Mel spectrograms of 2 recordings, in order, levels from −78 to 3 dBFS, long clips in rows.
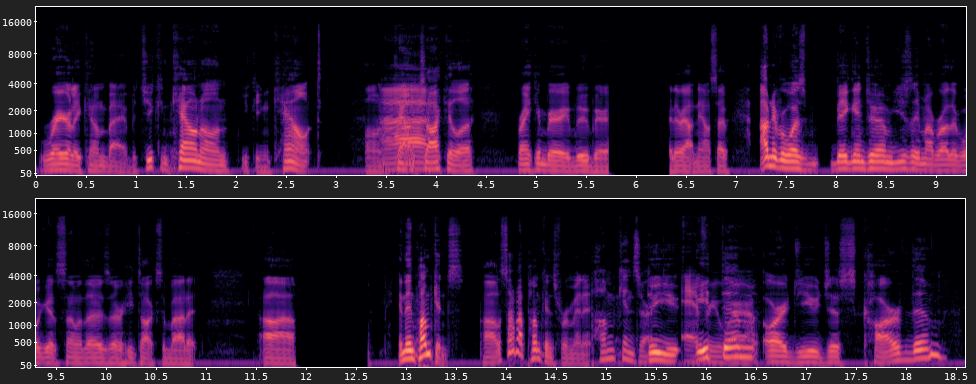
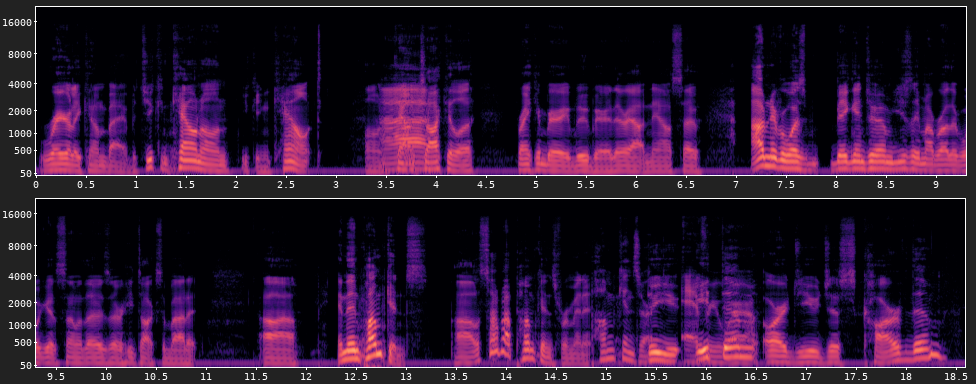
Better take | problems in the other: second | audio freezing; at 5.5 s for 0.5 s and at 12 s for 0.5 s

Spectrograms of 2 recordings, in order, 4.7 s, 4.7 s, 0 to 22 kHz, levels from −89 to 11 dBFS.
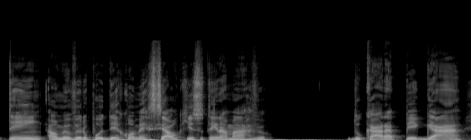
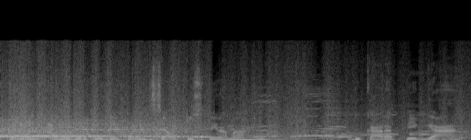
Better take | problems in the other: first | crowd noise; very loud; throughout; 3 dB above the speech

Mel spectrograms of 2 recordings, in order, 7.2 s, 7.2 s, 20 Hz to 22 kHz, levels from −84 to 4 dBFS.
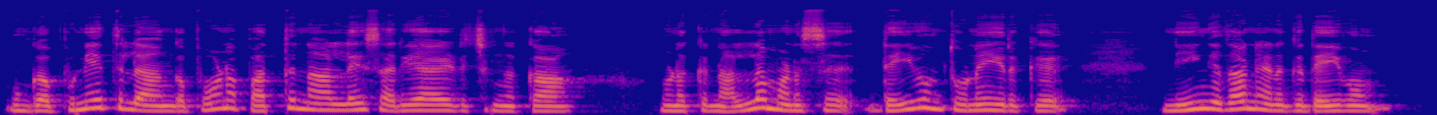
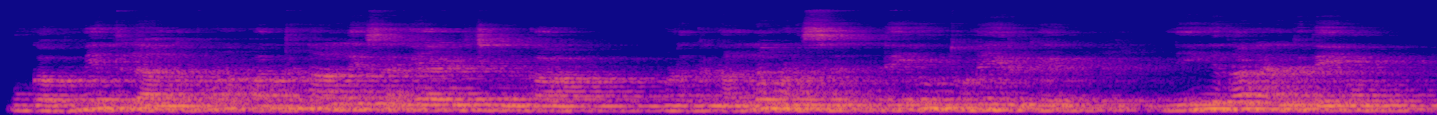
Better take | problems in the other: first | room echo; strong; dies away in 2.2 s // off-mic speech; far

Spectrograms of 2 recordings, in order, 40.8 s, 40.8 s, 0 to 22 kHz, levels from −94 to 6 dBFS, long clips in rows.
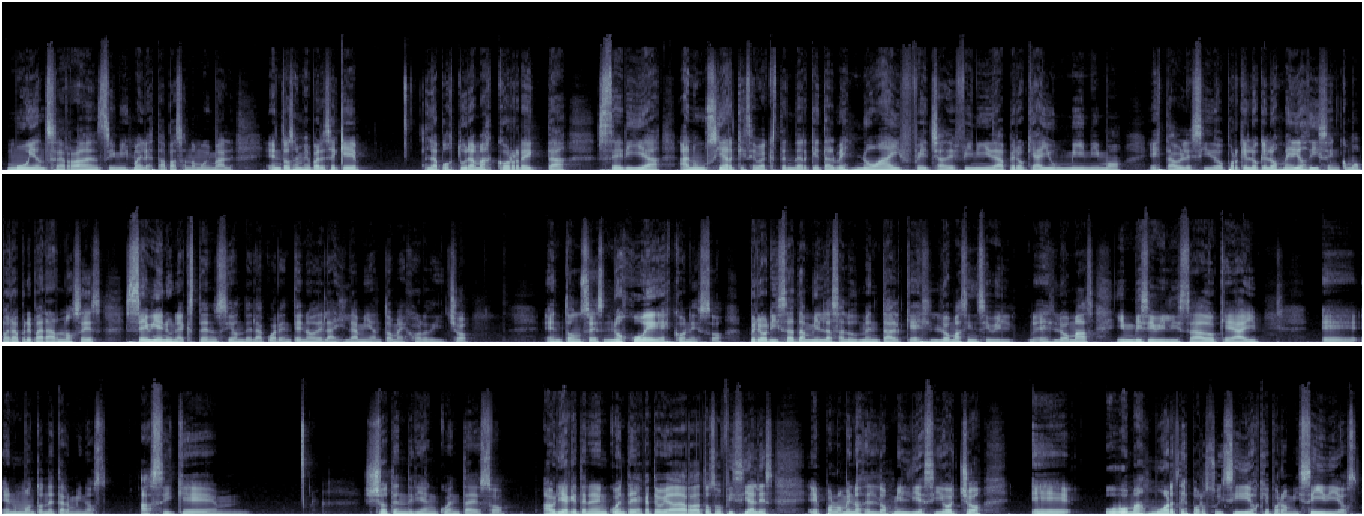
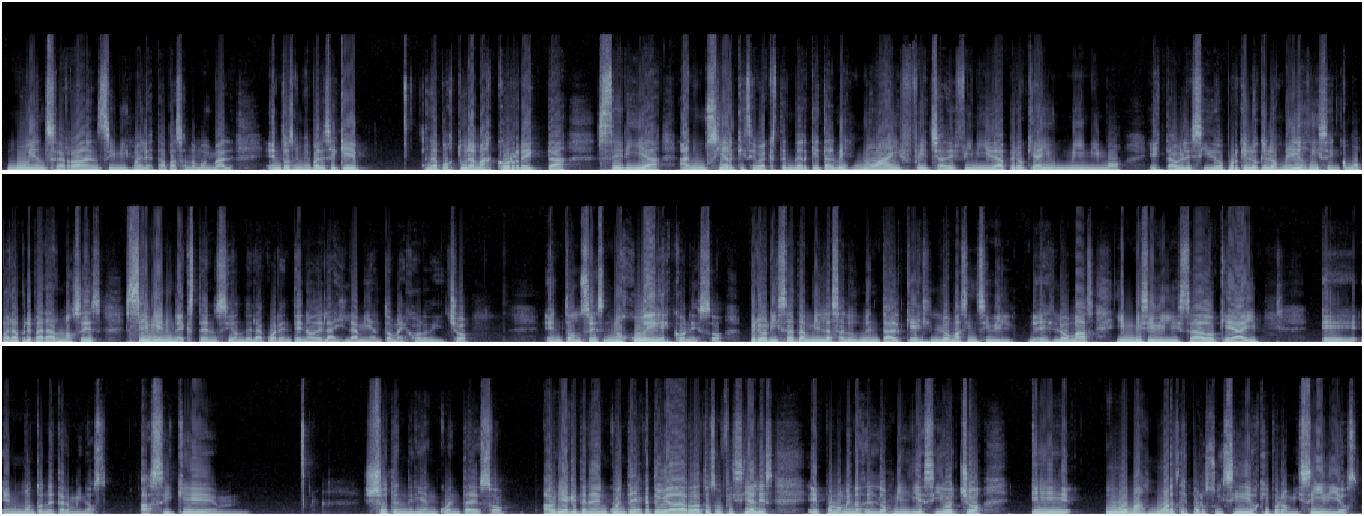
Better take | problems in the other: first | distortion; heavy; 7 dB below the speech

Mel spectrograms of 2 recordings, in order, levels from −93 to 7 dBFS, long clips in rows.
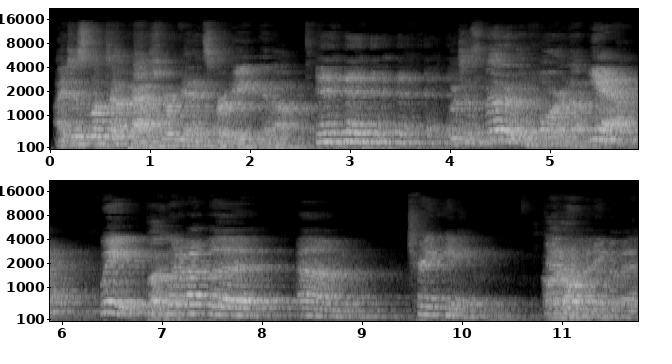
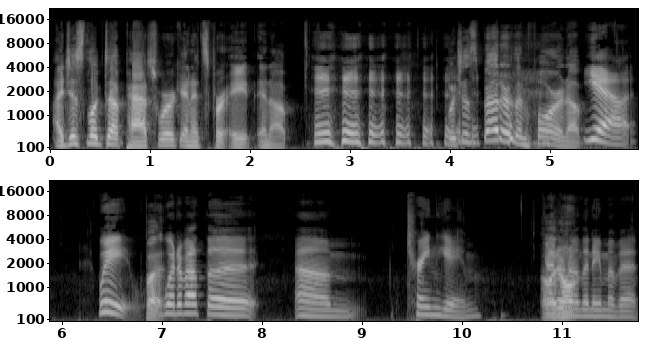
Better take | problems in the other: second | off-mic speech; far // room echo; strong; dies away in 1.3 s

